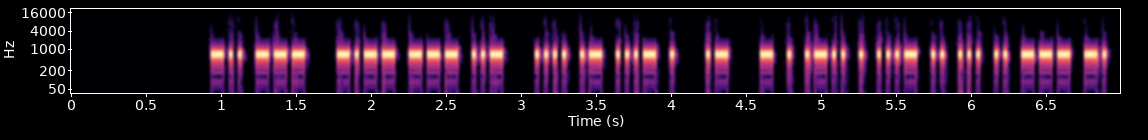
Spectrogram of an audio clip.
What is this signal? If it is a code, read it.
Morse code, heard as a keyed tone, about 37 wpm, 700 Hz. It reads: DO YOU HAVE A TELEVISION
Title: Sentences from Top 1000 Words - Review Part 4 - 40wpm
